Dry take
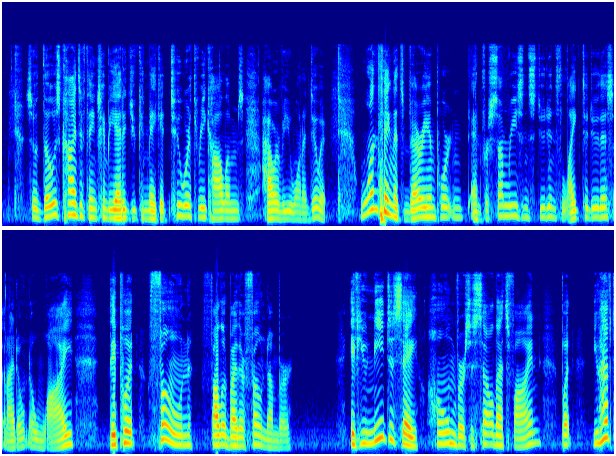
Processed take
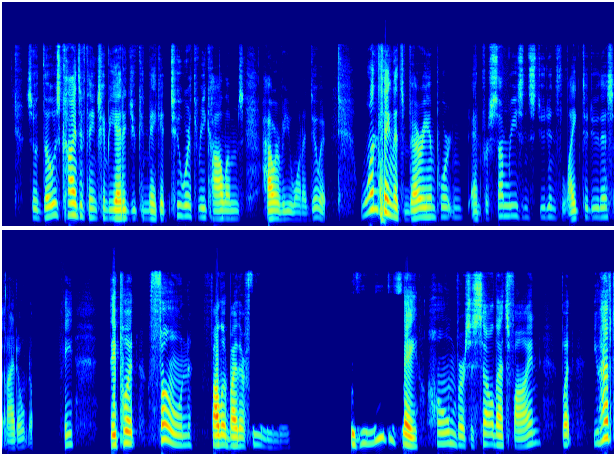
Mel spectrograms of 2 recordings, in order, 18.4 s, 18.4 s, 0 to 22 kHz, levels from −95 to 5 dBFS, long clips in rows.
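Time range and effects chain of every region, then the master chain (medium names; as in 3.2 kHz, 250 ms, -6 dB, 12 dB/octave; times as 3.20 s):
9.62–10.12 s: steep high-pass 1.5 kHz 96 dB/octave + Schmitt trigger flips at -44 dBFS
12.88–15.21 s: brick-wall FIR band-stop 460–6800 Hz + peaking EQ 6.9 kHz -12.5 dB 0.59 oct
whole clip: high-pass 500 Hz 12 dB/octave; three bands expanded up and down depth 70%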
